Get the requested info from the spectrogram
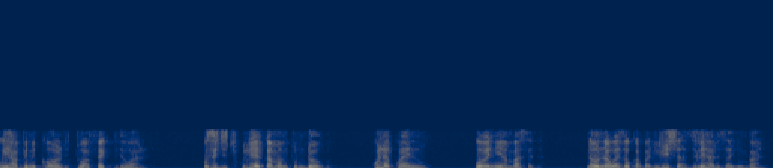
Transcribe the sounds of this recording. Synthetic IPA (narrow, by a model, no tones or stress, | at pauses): wihavbinkʰɔldtuafɛk̚tðəwald | usiʄit͡ʃu̥kuliɛkamam̩tum̩ɗɔɠɔ | kulɛkwɛnu | wɛwɛniambasaɗa | naunawɛzaukaɓaɗiliʃazilɛɦalizaɲumbani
